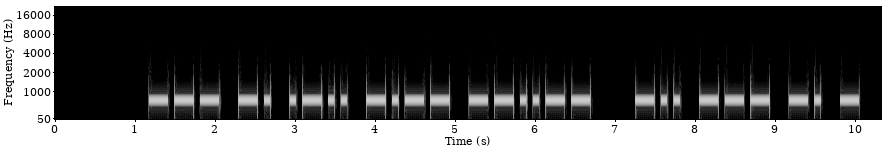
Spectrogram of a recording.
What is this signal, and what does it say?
Morse code, heard as a keyed tone, about 14 wpm, 700 Hz. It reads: ONLY, DONT
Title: Sentences from Top 300 Words 15wpm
